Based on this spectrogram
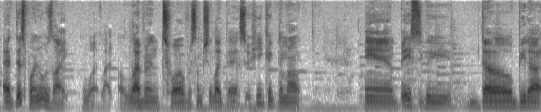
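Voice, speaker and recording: A man's voice: lowish voice, mellow. A young man with a Philadelphia accent telling a story in a loose, profane, slang-heavy way, full of fillers and restarts. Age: young adult. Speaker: storyteller vlogger. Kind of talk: casual storytime.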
